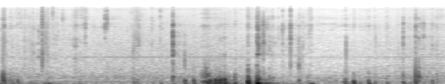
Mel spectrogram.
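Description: A solid pale green bar of soap, its surface scored with lines, is scraped and sliced with a metal utility-knife blade. Short, dry, crackling scrapes and snaps repeat throughout, mostly low and dull with faint bright ticks. They build to a denser, louder crunch of cutting near the middle before easing back to lighter scraping.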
